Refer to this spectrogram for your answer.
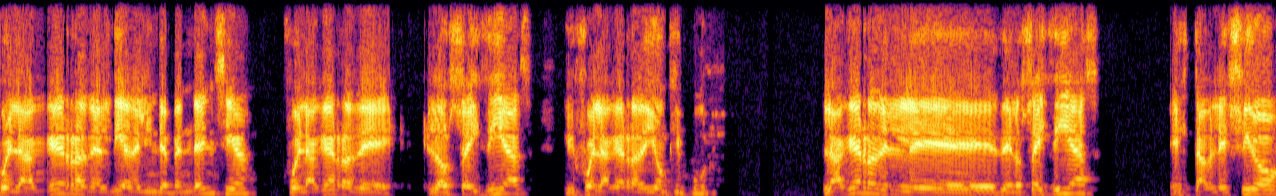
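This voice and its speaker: Very slow speech from a man with a fairly high pitch. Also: ordinary pitch variation. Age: 70s. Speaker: war veteran. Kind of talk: testimony. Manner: halting.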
